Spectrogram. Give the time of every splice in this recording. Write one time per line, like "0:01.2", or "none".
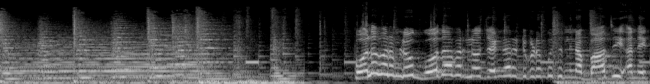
none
